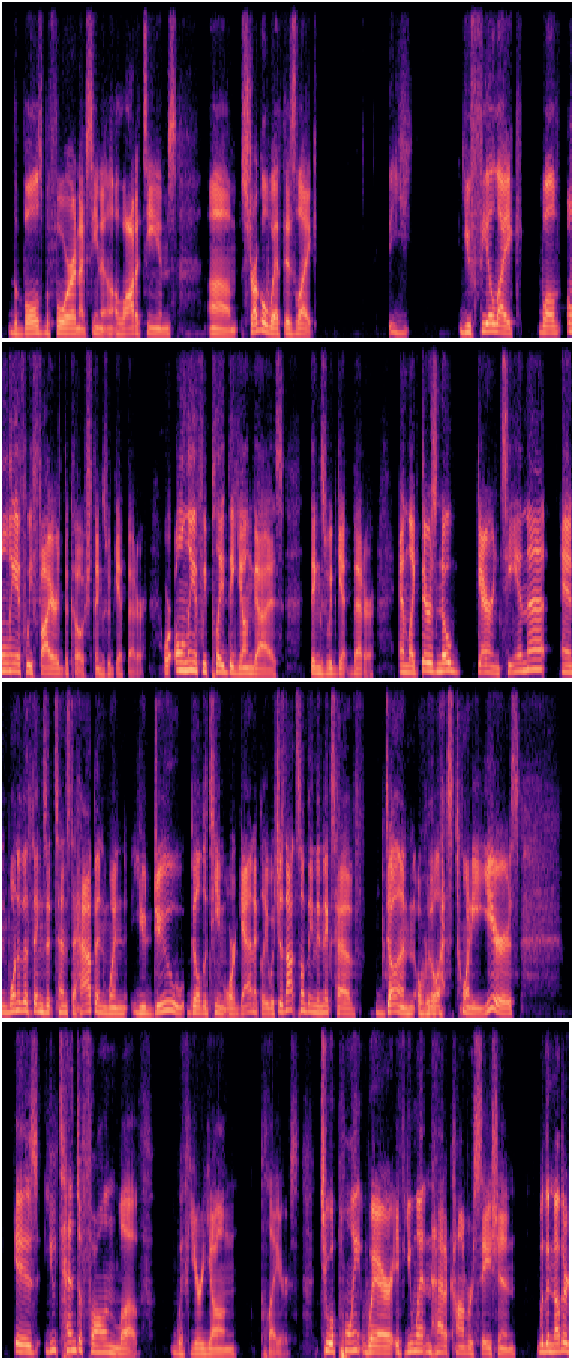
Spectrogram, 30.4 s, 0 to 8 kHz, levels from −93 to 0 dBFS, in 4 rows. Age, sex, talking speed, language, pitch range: 20-39, male, 200 wpm, English, 135-185 Hz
